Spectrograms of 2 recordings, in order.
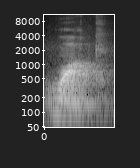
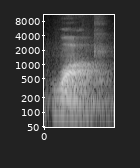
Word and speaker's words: walk: So first on walk, so woo and aw sound and silent L and K, walk, walk.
